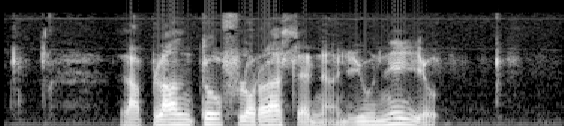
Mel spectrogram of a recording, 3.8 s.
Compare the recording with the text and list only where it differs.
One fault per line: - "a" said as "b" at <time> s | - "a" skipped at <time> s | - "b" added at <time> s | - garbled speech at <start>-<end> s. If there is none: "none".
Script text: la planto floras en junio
none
